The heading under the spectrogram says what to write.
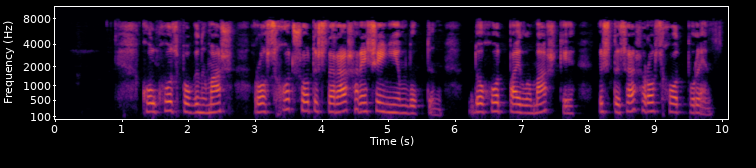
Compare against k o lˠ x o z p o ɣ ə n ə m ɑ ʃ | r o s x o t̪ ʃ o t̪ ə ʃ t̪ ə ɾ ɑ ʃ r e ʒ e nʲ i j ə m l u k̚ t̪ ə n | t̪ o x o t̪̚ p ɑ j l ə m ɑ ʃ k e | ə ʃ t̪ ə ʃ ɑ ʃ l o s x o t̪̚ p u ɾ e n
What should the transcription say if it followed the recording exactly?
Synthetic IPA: k o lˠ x o z p o ɣ ə n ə m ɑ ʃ | r o s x o t̪ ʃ o t̪ ə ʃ t̪ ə ɾ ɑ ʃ r e ʃ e nʲ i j ə m l u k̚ t̪ ə n | d̪ o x o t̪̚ p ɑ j l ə m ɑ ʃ k e | ə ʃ t̪ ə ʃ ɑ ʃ r o s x o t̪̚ p u ɾ e n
